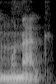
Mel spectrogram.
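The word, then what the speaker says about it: monarch: जैसे कि देखिए यहाँ पे है मोनार्क, मोनार्क माने राजा, तो मोनार्क का प्लूरल क्या हो जाएगा?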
